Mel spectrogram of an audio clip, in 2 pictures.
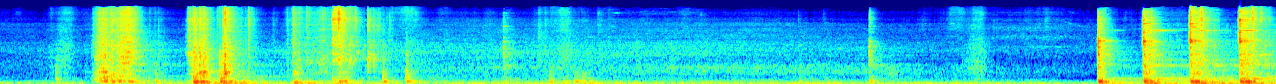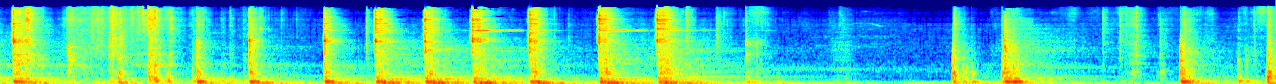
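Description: Repeated metal-on-metal blows as a flat blade is driven with a pry bar into the seam of a small electric motor's steel casing to split it open. A few strikes come about a second in, then a quick run of about two to three blows a second for several seconds, and a few more near the end.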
